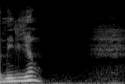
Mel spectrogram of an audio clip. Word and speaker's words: millions: 2 million is, you got it, 2 millions. Note that we add a silent S to million once it's multiplied by a number greater than 1 in French.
